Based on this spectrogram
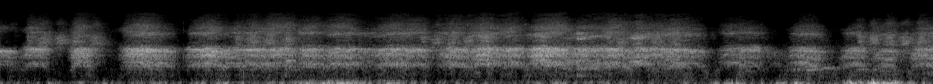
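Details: Many crows caw together in Kerala on 9 December 2012, a rasping, relentless chorus of rough calls repeated irregularly, roughly every half second, with faint low thumps beneath.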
